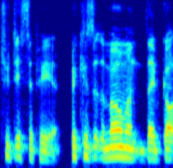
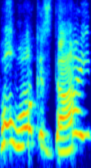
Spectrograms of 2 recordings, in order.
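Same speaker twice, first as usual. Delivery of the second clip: high, loud, fake shocked disbelief. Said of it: "He's being sarcastic".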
